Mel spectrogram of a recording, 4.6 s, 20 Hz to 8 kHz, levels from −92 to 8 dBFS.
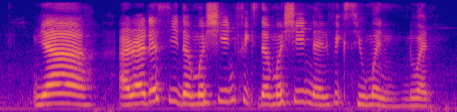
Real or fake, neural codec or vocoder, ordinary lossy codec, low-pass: real; none; none; 7.2 kHz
